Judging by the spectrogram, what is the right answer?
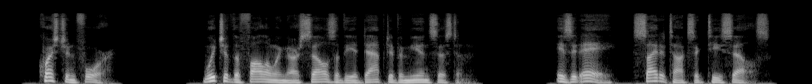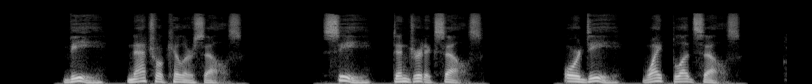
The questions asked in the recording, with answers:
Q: Which of the following are cells of the adaptive immune system?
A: The answer is A. Cytotoxic T cells.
